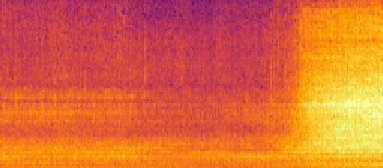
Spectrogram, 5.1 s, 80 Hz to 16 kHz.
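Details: 2022 RAM 3500 idling after two hours of driving, hot: steady low rumble with a faint rapid pulse, then a swelling hiss near the end; owner unsure if normal, source unknown.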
